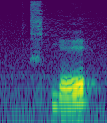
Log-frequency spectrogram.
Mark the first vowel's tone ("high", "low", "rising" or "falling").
rising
